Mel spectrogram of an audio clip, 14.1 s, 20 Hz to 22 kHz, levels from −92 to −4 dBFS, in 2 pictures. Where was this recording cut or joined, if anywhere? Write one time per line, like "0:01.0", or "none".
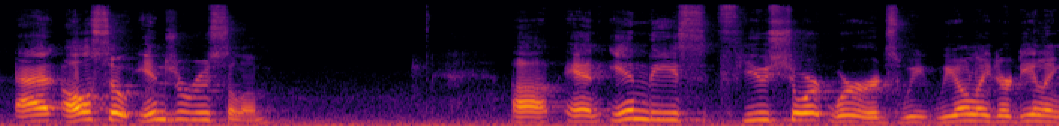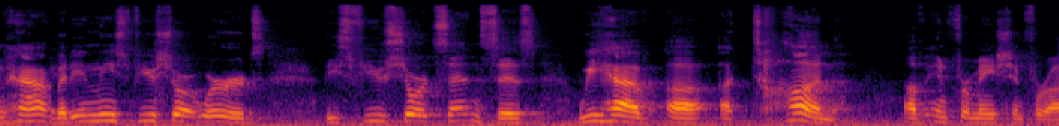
0:07.4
